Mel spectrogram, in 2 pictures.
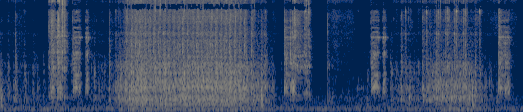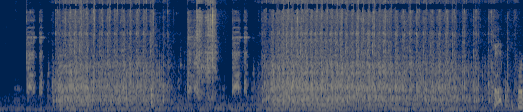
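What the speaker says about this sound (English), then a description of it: "turn the fabric as you need to and just sew straight like you normally would" A sewing machine stitches fabric for a round pinch pot holder in several long steady runs, stopping and restarting between bursts as the fabric is turned, close and fairly loud with faint background sound.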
